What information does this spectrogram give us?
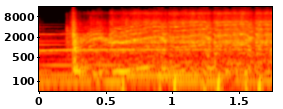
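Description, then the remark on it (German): An old car engine is started, cranking and catching abruptly, then runs with a rough, grinding mechanical rattle and irregular knocks as third gear is crunched in and the car stalls three times, loud, with no voices. “ließ Chiara den alten Motor an, legte krachend den dritten Gang ein und wirkte den Wagen dreimal wieder ab”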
